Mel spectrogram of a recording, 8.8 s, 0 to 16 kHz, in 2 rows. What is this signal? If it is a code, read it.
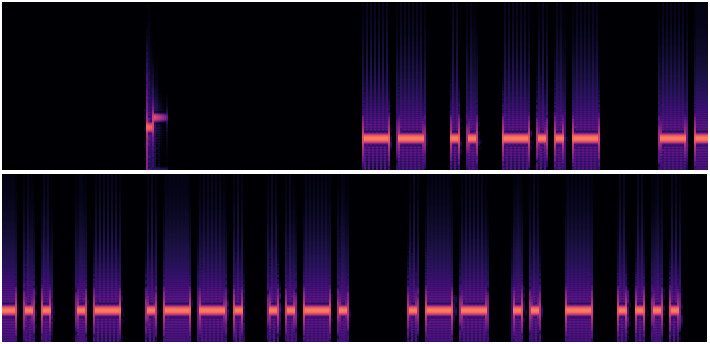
Morse code, heard as a keyed tone, about 22 wpm, 700 Hz. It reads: MIX ZAPF WITH
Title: Pangram Challenge v2 - 22wpm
